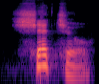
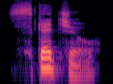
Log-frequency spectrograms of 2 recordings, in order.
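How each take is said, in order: First: "schedule" starting with "sh": SHED-jool; British pronunciation. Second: "schedule" starting with "sk": SKED-jool; American pronunciation. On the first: Teacher reading the British form of each pair, British pronunciation. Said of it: "I'm a British English native speaker". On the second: Teacher trying the American form, American pronunciation. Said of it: "my American pronunciation". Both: Shown as a demonstration.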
